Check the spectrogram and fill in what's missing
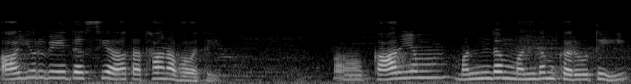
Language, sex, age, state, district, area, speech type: Sanskrit, female, 45-60, Telangana, Nirmal, urban, spontaneous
